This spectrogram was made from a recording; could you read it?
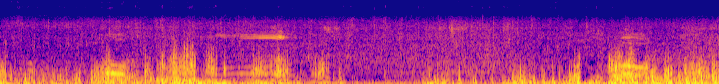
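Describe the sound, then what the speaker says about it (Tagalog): Blustery outdoor wind on an autumn day roars and buffets steadily, with voices calling out through the gusts. "Sobrang hangin ah."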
